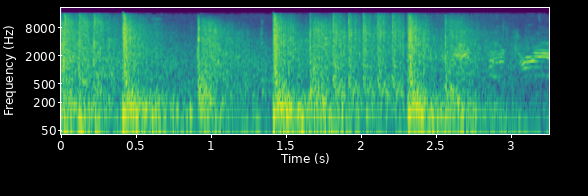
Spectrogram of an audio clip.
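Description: Maxim machine gun firing in the World War II strategy game Company of Heroes 2, heard as four evenly spaced, loud rattling bursts with a few faint sounds in between.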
